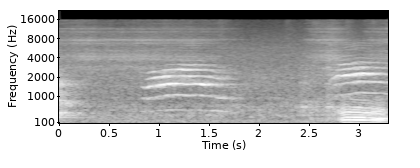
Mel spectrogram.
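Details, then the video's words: Talkative male cat Fifi answers his owner with a smooth, drawn-out meow, then after a pause a second meow overlaps the owner's voice as she speaks Tagalog to him indoors. "TALKING CAT FIFI"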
